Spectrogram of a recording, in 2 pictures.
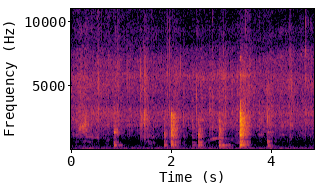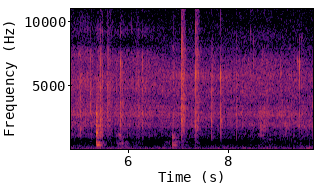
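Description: Chopped garlic and ginger sizzling in oil in a nonstick frying pan, stirred with a silicone spatula. Irregular taps and scrapes of the spatula against the pan, the loudest about three and a half seconds in, grow sparser near the end.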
